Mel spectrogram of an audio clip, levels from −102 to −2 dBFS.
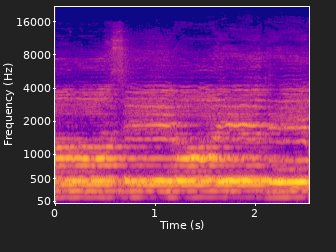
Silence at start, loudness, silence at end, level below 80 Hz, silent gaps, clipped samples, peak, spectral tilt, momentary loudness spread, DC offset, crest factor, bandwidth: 0 s; -18 LUFS; 0 s; -80 dBFS; none; under 0.1%; -6 dBFS; -5 dB/octave; 5 LU; under 0.1%; 10 dB; 9.8 kHz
